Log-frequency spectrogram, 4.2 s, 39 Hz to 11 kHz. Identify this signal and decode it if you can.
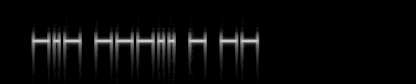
Morse code, heard as a keyed tone, about 23 wpm, 700 Hz. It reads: K8TM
